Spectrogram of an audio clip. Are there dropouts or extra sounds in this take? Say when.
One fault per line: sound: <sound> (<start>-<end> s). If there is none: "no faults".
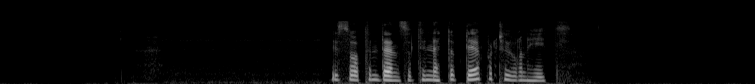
no faults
